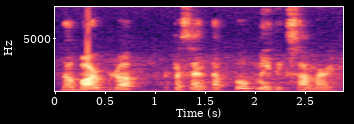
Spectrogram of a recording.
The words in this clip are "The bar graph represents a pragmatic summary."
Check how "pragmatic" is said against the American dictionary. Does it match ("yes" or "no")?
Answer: no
